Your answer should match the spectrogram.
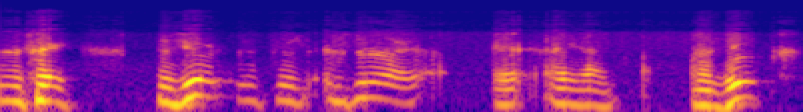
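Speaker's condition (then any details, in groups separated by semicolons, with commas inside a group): Parkinson's; voice affected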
